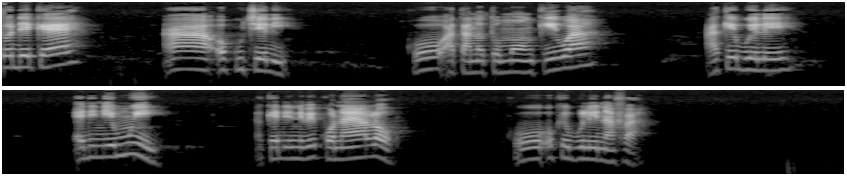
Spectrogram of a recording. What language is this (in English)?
Ikposo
